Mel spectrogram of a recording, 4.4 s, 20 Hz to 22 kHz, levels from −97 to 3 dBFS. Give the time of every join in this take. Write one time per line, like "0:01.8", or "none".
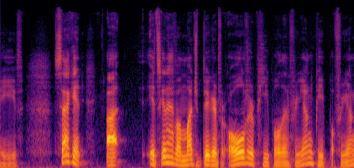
0:02.7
